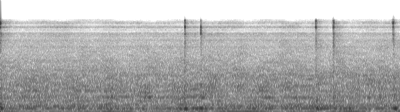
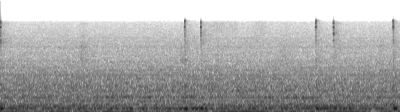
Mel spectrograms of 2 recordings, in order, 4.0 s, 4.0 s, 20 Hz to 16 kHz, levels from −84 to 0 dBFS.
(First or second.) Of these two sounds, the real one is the second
